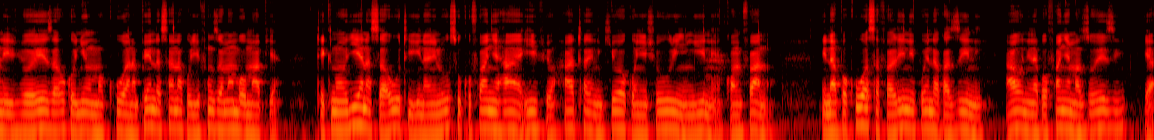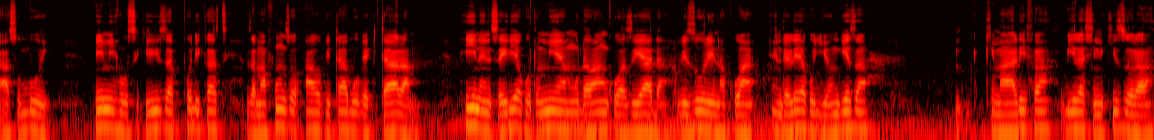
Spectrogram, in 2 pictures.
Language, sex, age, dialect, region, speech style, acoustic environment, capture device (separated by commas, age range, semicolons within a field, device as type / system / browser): Swahili, male, 25-34, Tanzania - Dar es Salaam, Tanzania, relaxed, people talking, desktop / Windows / Chrome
